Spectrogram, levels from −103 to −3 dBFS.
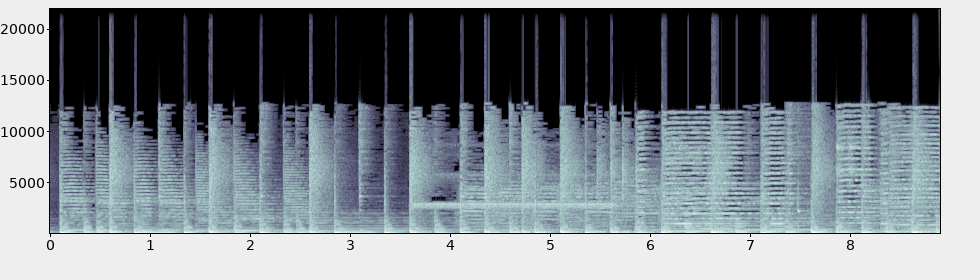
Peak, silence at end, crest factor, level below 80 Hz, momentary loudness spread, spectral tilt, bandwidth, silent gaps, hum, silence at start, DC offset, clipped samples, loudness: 0 dBFS; 0 s; 12 dB; -18 dBFS; 4 LU; -3.5 dB/octave; 13.5 kHz; none; none; 0 s; under 0.1%; 0.4%; -12 LUFS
